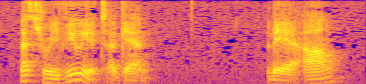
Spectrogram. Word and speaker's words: 两: According to the rule that you just learned, a single digit 2 without any other digits in the first green circle is pronounced 两.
